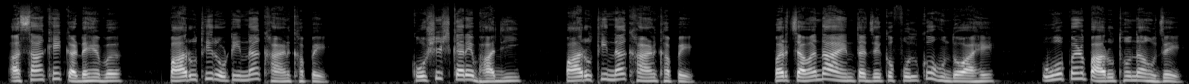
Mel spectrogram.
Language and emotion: Sindhi, neutral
